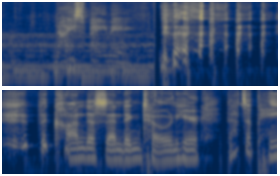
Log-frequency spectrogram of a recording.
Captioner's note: laughter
